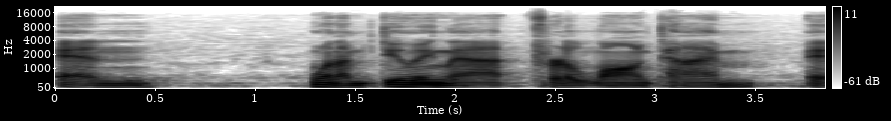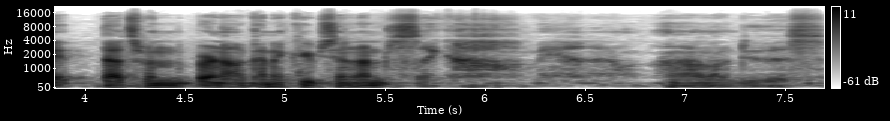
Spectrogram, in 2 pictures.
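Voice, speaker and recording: A man is whispering. He keeps a moderate pace. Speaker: podcast host, farmer. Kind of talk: interview host, casual conversation.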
